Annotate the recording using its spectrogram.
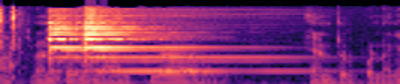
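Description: A click, then a bell chime sound effect struck once, ringing out and fading over about a second.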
